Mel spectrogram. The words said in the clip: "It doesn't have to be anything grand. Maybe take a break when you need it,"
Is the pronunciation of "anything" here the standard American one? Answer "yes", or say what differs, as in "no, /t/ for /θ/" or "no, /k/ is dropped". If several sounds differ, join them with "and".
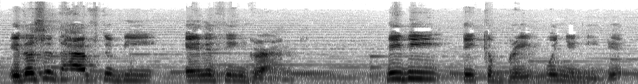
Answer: yes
